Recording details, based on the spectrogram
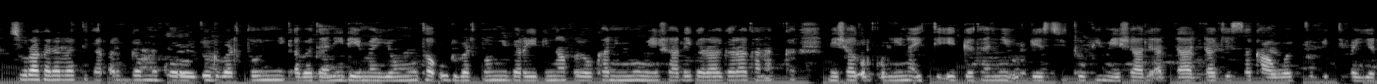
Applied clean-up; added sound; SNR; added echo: none; Bass guitar; 17 dB; none.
